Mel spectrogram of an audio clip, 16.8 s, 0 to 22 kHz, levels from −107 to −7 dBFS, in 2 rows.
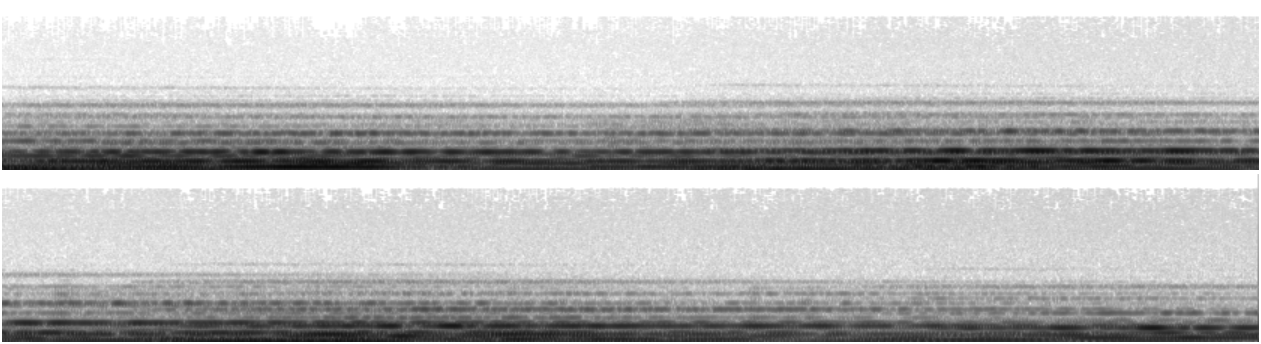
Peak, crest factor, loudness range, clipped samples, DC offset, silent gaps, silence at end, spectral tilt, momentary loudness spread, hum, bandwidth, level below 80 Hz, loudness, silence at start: -6 dBFS; 14 dB; 8 LU; under 0.1%; under 0.1%; none; 0 s; -14 dB/octave; 11 LU; none; 2 kHz; -26 dBFS; -21 LUFS; 0 s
